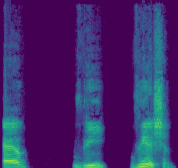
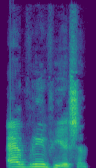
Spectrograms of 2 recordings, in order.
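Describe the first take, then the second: First: Slow "অ্যাব্রিভিয়েশন" broken into three, ab, bri, viation; teacher's slow syllable breakdown of "অ্যাব্রিভিয়েশন"; split into syllables. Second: Said in the usual way. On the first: Shown as a demonstration. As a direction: say "অ্যাব্রিভিয়েশন" as three separate chunks with clear pauses. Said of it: "এই শব্দটাকে যদি তুমি ভাঙো". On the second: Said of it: "এমনভাবে যদি তুমি spelling পড়ো".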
